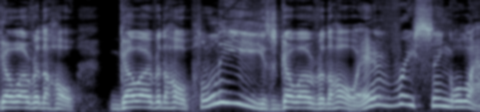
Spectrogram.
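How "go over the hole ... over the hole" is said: play-acted urgent, begging, repeated yelling. Retelling what was yelled during a race with the microphone off: retelling own past yelling. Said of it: "I was yelling".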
